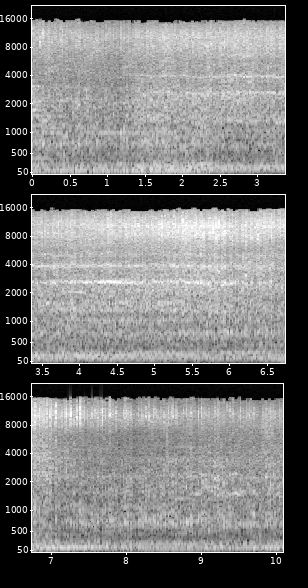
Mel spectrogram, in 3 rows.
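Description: Supercharged V8 of a 1961 Chevrolet Impala pro street car idling with a deep, steady rumble as the car rolls slowly, a little louder about two seconds in.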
